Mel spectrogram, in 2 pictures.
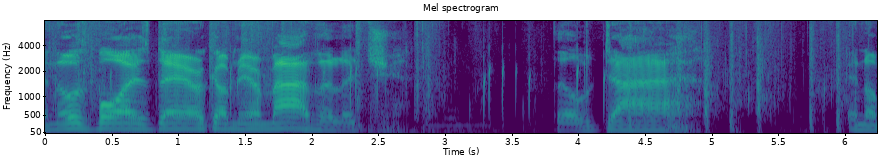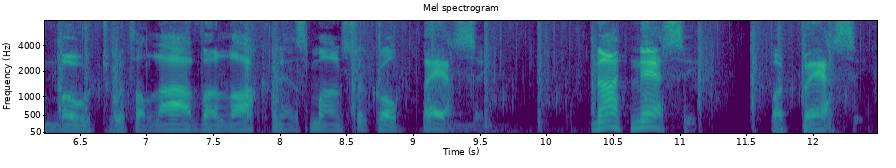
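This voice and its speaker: Using a put-on character voice with a Southern accent, a man speaks raspily at a medium pitch and a fairly slow pace, with long, frequent pauses. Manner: threatening, exaggerated.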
